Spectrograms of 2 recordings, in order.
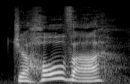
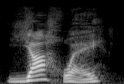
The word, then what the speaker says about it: Yahweh: Jehovah is a mispronunciation of the divine name, which should be something to the effect of Yahweh, because it is Yahweh with the vowel points for Adonai.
